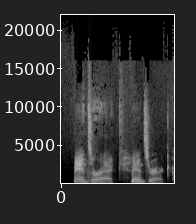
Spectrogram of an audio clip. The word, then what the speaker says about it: Manzarek: Manzarek.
